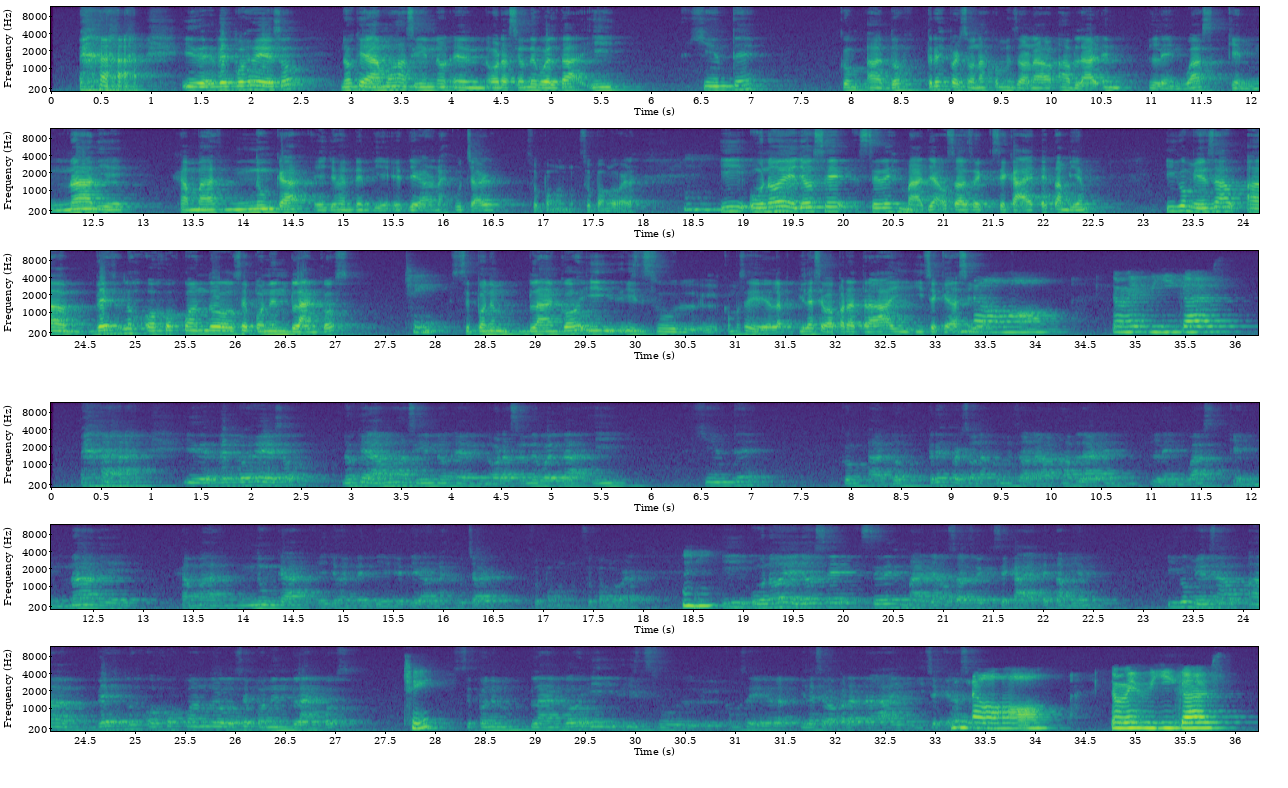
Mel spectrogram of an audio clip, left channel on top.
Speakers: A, on the left (about 85°); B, on the right (about 80°).
A: <laughs> y de- después de eso nos quedamos así en, en oración de vuelta y gente, com- a dos, tres personas comenzaron a hablar en lenguas que nadie jamás, nunca ellos entendí- eh, llegaron a escuchar, supongo, supongo, ¿verdad?
B: Ujú,
A: Y uno de ellos se, se desmaya, o sea, se, se cae también y comienza a, a ver los ojos cuando se ponen blancos
B: ¿Sí?
A: se ponen blancos y, y su, ¿cómo se dice? La pupila se va para atrás y, y se queda
B: No,
A: así, ¿verdad?
B: no me digas.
